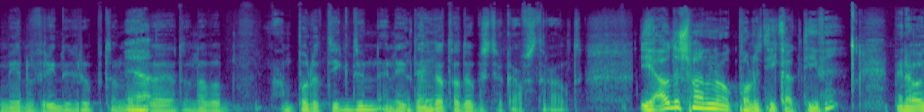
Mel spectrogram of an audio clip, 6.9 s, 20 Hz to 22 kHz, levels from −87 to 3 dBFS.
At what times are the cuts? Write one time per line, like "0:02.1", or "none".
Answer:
0:04.7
